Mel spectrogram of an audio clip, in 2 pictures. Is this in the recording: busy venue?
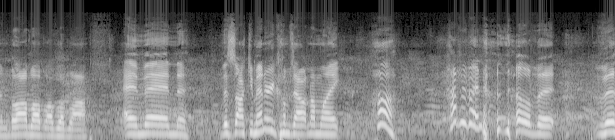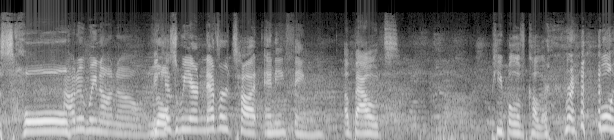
yes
